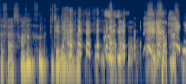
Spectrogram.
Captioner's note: laughs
